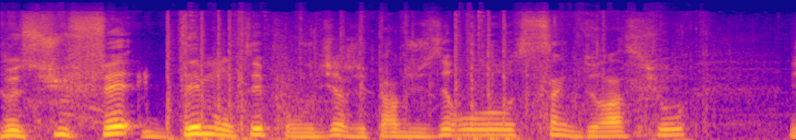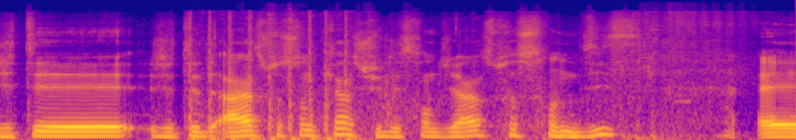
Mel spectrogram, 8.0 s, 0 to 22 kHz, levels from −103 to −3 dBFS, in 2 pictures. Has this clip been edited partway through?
yes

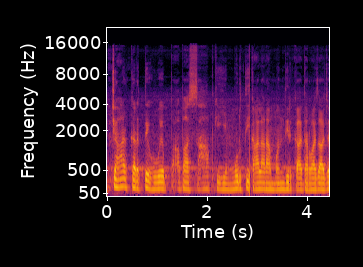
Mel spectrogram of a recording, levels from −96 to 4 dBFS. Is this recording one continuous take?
no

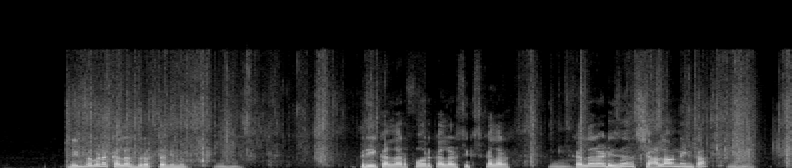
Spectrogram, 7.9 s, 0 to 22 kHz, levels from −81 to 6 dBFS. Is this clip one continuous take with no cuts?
yes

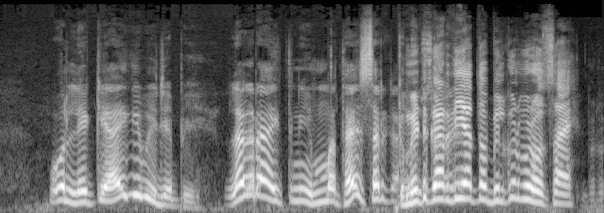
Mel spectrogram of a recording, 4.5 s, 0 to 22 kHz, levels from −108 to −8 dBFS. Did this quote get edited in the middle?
yes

